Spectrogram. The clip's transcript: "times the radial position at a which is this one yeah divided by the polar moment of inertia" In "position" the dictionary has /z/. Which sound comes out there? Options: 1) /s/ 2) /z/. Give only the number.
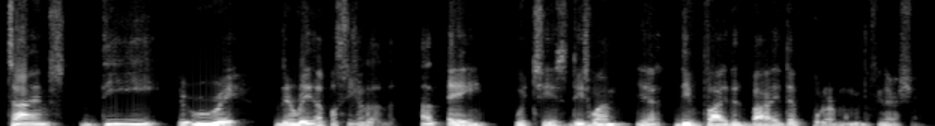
1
